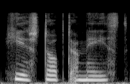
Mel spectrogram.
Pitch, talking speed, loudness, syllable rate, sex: 210 Hz, 140 wpm, -15 LUFS, 5.0 syllables/s, female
